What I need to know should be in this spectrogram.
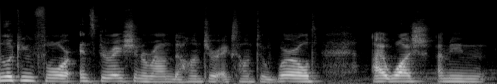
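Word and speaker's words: Hunter × Hunter: is a fan of hunter x hunter apparently it's pronounced hunter hunter or you know like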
